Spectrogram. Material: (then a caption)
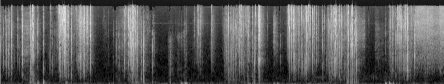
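Kraft paper. A flat brown kraft paper package with a window showing a pink floral beeswax wrap inside, held upright in both hands, is tapped and scratched by long painted nails. Bright, dry crinkles and crunchy scratches come in dense bursts separated by short pauses, with occasional soft low thumps from the taps.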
